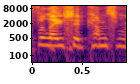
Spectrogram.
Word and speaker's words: Valatie: V-A-L-A-T-I-E, so V like Valentine, A like apple, L like lemon, A, T like toy, I-E. It sounds like Valaty.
